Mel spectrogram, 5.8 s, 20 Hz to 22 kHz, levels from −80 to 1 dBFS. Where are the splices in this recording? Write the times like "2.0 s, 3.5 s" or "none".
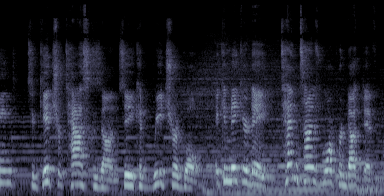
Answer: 1.7 s, 3.1 s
